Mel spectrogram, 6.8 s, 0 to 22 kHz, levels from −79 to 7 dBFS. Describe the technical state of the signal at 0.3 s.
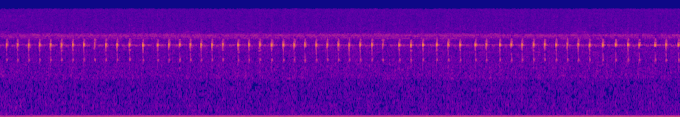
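At 0.3 s it's low bit depth without dither, present throughout: grainy distortion that tracks the sound, likely from rounding to around 6 bits, leaving grit only modestly below the signal.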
